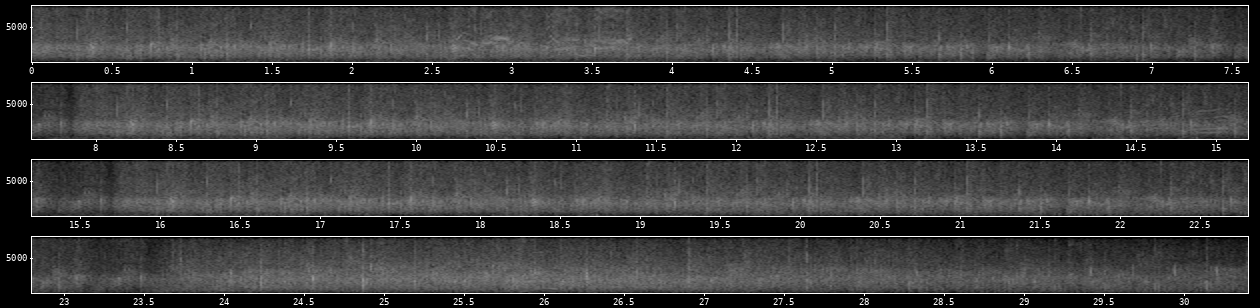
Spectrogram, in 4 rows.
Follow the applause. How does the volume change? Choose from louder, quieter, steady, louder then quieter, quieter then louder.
steady.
